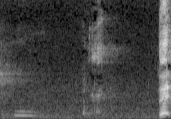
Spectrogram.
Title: Funny Hiccups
